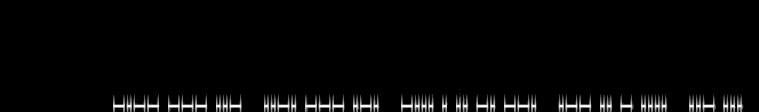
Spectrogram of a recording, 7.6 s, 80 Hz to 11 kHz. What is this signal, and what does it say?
Morse code, heard as a keyed tone, about 34 wpm, 700 Hz. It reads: YOU FOR BEING WITH US
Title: Sets of 5 Words 35wpm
